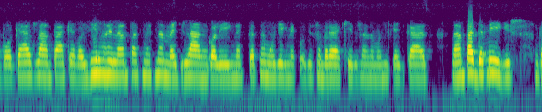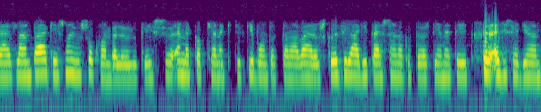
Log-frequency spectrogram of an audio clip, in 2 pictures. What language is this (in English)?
Hungarian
